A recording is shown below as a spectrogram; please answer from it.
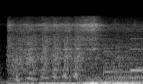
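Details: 2016 Ford Explorer, about 20,000 miles when bought, after battery replacement for a no-start: short brisk crank, catches at once into a steady low idle; normal start.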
